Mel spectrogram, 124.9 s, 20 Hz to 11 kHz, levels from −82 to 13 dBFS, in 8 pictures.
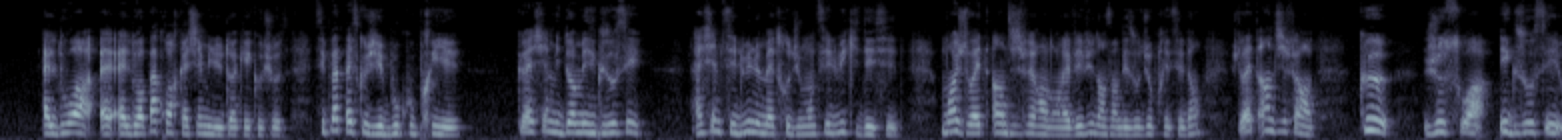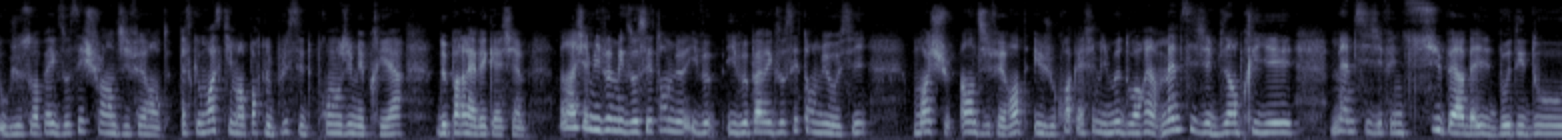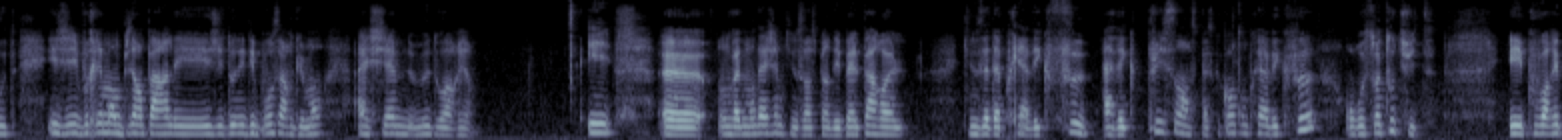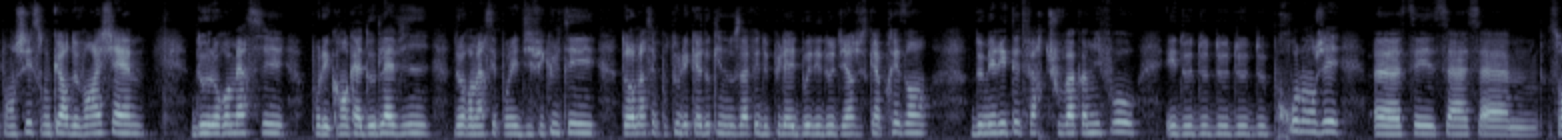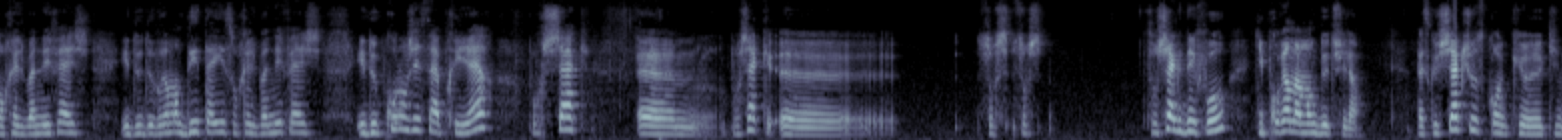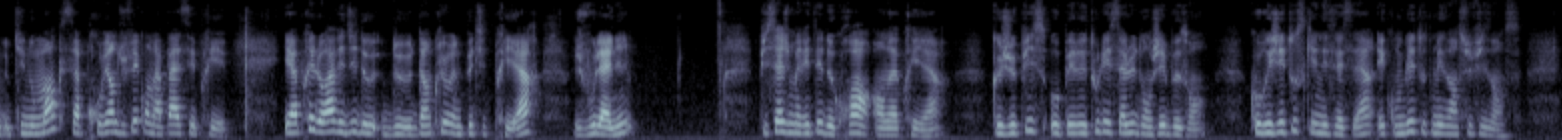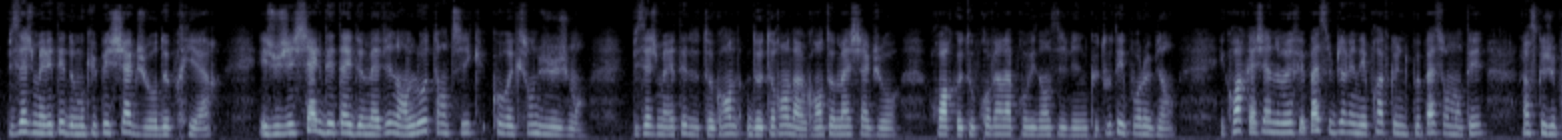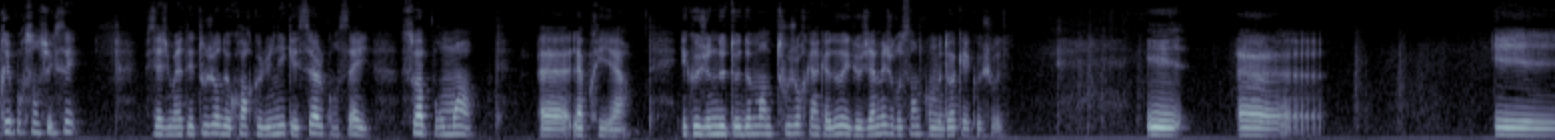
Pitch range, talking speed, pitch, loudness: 175-215 Hz, 210 wpm, 195 Hz, -25 LUFS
